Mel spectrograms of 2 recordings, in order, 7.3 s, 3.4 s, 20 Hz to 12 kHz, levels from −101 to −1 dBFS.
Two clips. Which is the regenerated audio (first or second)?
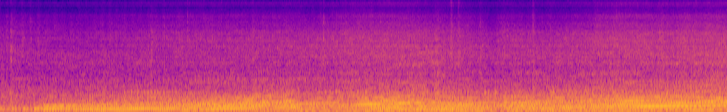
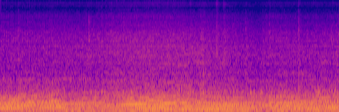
first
